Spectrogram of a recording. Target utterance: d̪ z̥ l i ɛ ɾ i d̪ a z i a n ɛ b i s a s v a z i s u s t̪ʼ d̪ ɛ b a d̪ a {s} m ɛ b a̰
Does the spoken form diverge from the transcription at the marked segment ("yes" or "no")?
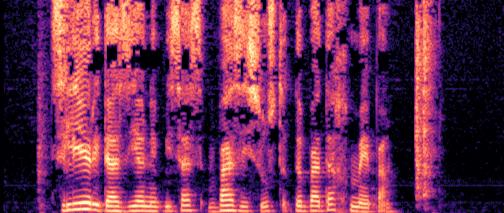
yes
